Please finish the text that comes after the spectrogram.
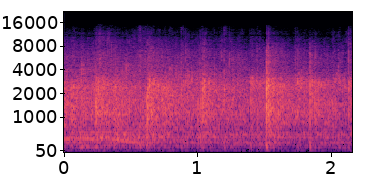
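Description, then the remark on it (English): An audience at a Sunday afternoon worship service claps their hands to the Lord, a dense, steady wash of applause with sharper individual claps popping out now and then, at moderate loudness. “Clap your hands to the Lord.”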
